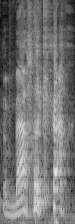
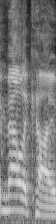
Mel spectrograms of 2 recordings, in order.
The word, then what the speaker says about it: Malakal: That's Malakal. It makes me want to say Malachi, but that's not how it's spelled.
